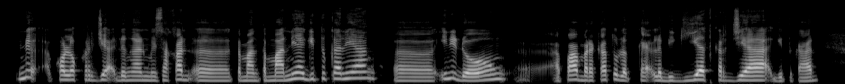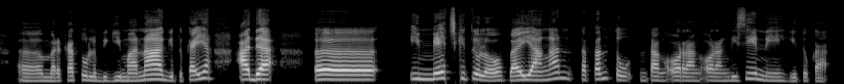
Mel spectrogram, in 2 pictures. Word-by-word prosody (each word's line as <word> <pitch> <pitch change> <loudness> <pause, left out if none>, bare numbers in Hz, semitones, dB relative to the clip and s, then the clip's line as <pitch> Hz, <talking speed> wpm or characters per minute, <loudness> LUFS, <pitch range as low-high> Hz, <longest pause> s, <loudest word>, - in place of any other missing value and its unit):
ini 280 +6 -5 0.2
kalau 215 0 -1
kerja 215 0 -7
dengan 195 0 -4
misalkan, 200 +4 -4
eee, 175 -1 -6
teman-temannya 185 +7 -2
gitu 250 +2 -8
kan 265 -1 -2
yang, 290 +2 -2 0.2
eee, 170 -1 -7 0.2
ini 275 - -2
dong, 195 +8 0
eee, - - -26 0.2
apa 220 - +1
mereka 195 +2 -3
tuh 230 - -5
leb - - -39
kayak 185 - -7
lebih 175 -1 -10
giat 210 +6 +1
kerja," 195 0 +1
gitu 165 0 -15
kan. 165 +2 -4 0.5
Eee, 170 -1 -5
mereka 170 +3 -2
tuh 205 0 -6
lebih 175 -1 -7
gimana 205 +7 +6
gitu 185 - -9
kayaknya 240 +8 +2 0.3
ada, 235 0 +9 0.4
eee, 220 -1 +9 0.4
imej 260 +4 +1
gitu 265 -3 -3
loh 190 +1 -1
bayangan 210 +8 +1
tertentu 220 -2 -4
tentang 185 0 -3
orang-orang 180 -1 -4
di 180 - -8
sini 185 -8 -6
gitu 170 +2 -11
Kak. 160 - -9
200 Hz, 155 wpm, -22 LUFS, 180-230 Hz, 0.5 s, ada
